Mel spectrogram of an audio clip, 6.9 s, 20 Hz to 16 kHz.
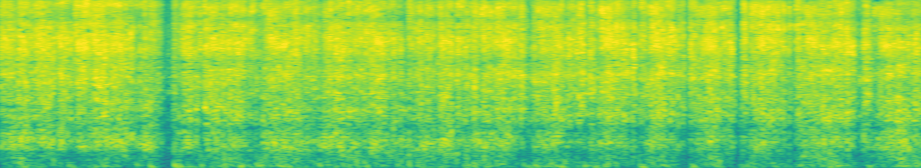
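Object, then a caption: Fine sandpaper sheet. Long pointed red nails scratch a fine tan 240-grit sandpaper sheet, first held curved and then laid flat. The sound is a steady, bright, gritty rasp with little low end, broken only by a few brief dips as the strokes change.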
